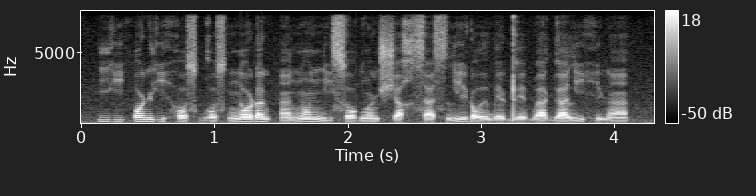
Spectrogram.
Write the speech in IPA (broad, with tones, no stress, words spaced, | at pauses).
ji˦ʔɔ˦ɳji˦ hɔ˨sɡɔ˨s nɔ˦ɽa˦ɳ ʔã˨nɔ̃˦ni˨ sɔ˦ɡɔ̃˦ɳʃa˨χsa˨s li˦ɽɔ˨ə̯wɛ˨ ɖɛ˨ba˦ ɡa˦˨li˦hi˨ɳã˦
